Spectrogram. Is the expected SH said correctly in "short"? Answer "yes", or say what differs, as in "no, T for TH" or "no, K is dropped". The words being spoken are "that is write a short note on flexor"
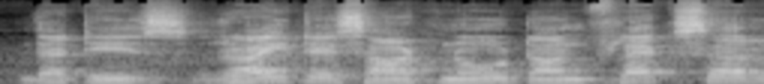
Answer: no, S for SH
